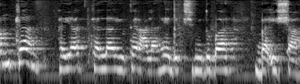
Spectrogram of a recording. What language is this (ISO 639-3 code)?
heb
